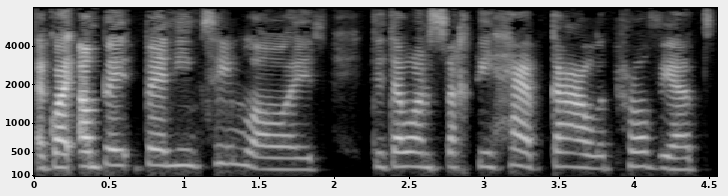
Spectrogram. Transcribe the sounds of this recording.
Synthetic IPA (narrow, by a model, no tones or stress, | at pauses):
əɡwaʔɔnbeb̥eːnintʰejmlˠɔɨð | d̥ɨdawansdaχd̥ihɛb̚ɡalˠəpʰrɔvjad̥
